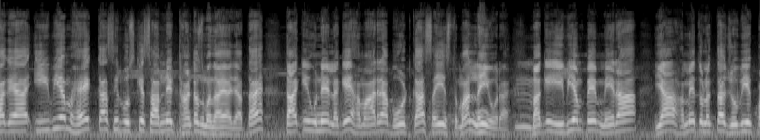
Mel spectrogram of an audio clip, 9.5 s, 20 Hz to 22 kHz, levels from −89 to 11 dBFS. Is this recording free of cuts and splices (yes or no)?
yes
